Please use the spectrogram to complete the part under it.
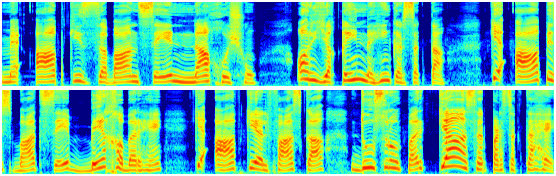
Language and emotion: Urdu, angry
